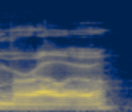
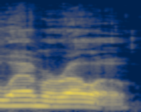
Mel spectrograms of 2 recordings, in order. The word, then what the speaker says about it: Lamoriello: And obviously Lou Morello. Who? Wait, did I say it wrong? What did you say? Big Lou, sweet Lou. Lou Lamoriello.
